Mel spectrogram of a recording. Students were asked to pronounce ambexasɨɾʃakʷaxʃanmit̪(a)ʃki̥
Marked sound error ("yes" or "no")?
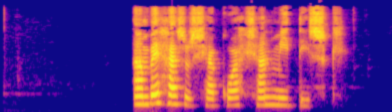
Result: yes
